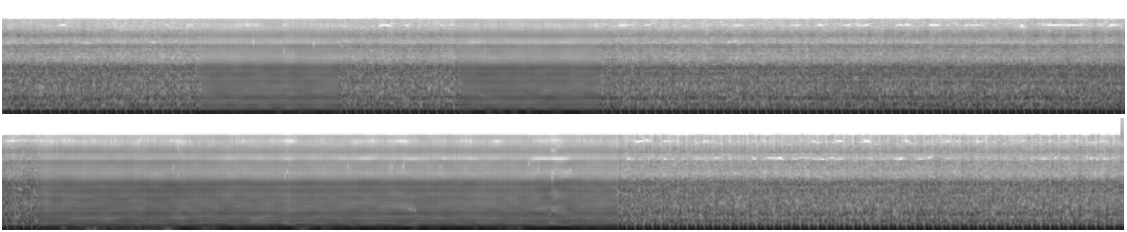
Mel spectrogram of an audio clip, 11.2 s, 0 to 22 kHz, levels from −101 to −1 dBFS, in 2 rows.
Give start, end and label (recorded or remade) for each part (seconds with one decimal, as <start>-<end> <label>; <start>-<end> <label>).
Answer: 0.0-1.0 recorded; 1.0-1.7 remade; 1.7-2.3 recorded; 2.3-3.0 remade; 3.0-5.8 recorded; 5.8-8.7 remade; 8.7-11.2 recorded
